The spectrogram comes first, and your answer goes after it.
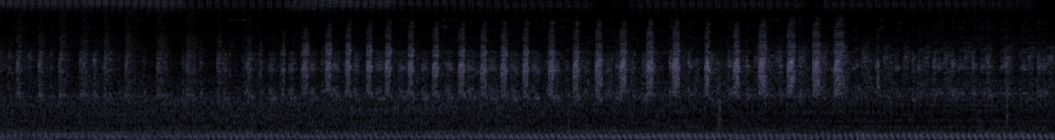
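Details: Unidentified frogs, new to the region this year, give a fast series of sharp, clicking pulses that grow louder over several seconds; the calling has grown in intensity since early summer.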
